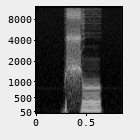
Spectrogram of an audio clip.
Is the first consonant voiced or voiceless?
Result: voiceless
